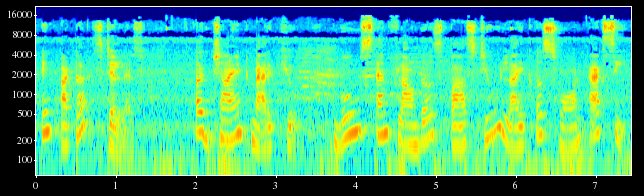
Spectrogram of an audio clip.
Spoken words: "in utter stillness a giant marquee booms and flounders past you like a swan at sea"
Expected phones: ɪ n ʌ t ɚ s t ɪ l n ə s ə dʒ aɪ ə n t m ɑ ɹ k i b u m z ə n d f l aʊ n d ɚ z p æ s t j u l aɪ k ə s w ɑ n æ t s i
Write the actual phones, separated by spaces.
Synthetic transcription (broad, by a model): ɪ n ʌ t ɚ s t ɪ l n ə s ə dʒ aɪ ə n t m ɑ ɹ k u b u m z ə n d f l aʊ n d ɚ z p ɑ s t j u l aɪ k ə s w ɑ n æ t s i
